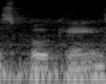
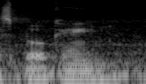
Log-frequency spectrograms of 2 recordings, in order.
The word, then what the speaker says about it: Spokane: I have a safe flight plan in Spokane, so I'm gonna go ahead and pick that up.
